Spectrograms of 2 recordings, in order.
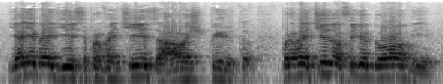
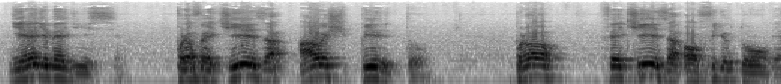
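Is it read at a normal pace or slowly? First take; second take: normal; slowly. First: It is read at a normal pace. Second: It is read more slowly.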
